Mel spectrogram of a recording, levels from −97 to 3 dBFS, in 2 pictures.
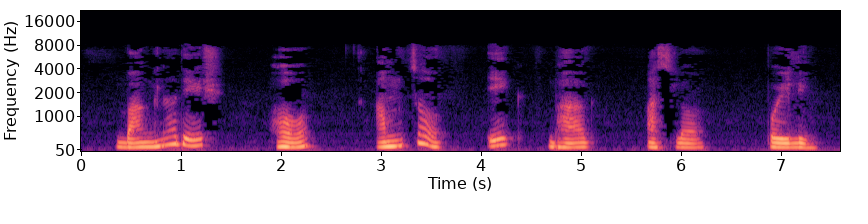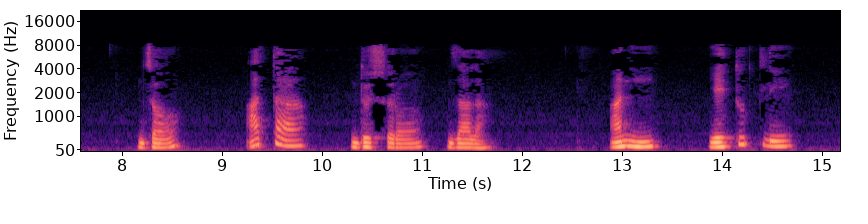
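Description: Throughout the speech, nothing is present above 8.3 kHz, and the sound has a plainly audible watery, swirling quality, most likely from MP3 compression at a low bitrate, which fits roughly 32 kbps. Short of bits, the encoder cut the treble at a fixed point and dropped weak frequency lines frame by frame. On a spectrogram this shows as a hard ceiling at 8.3 kHz, with patchy, flickering blocks below it instead of smooth detail.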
